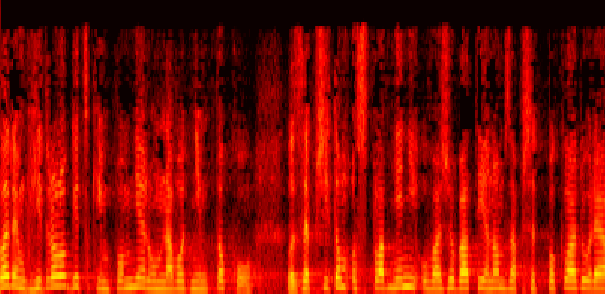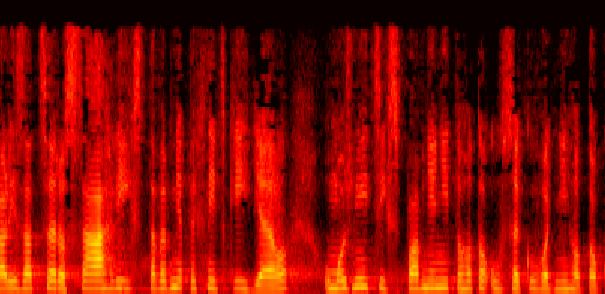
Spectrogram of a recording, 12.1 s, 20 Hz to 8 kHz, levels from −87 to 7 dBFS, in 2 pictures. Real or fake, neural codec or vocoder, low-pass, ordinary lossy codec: fake; codec, 24 kHz, 0.9 kbps, DualCodec; 7.2 kHz; MP3, 32 kbps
